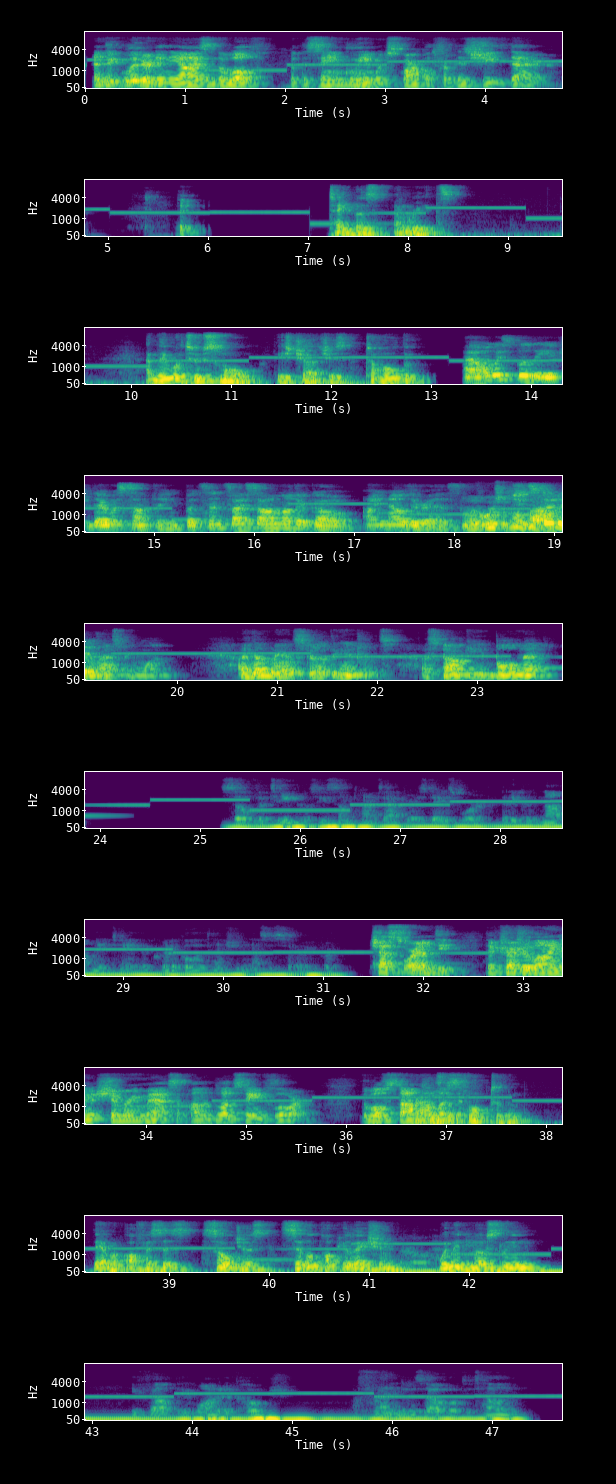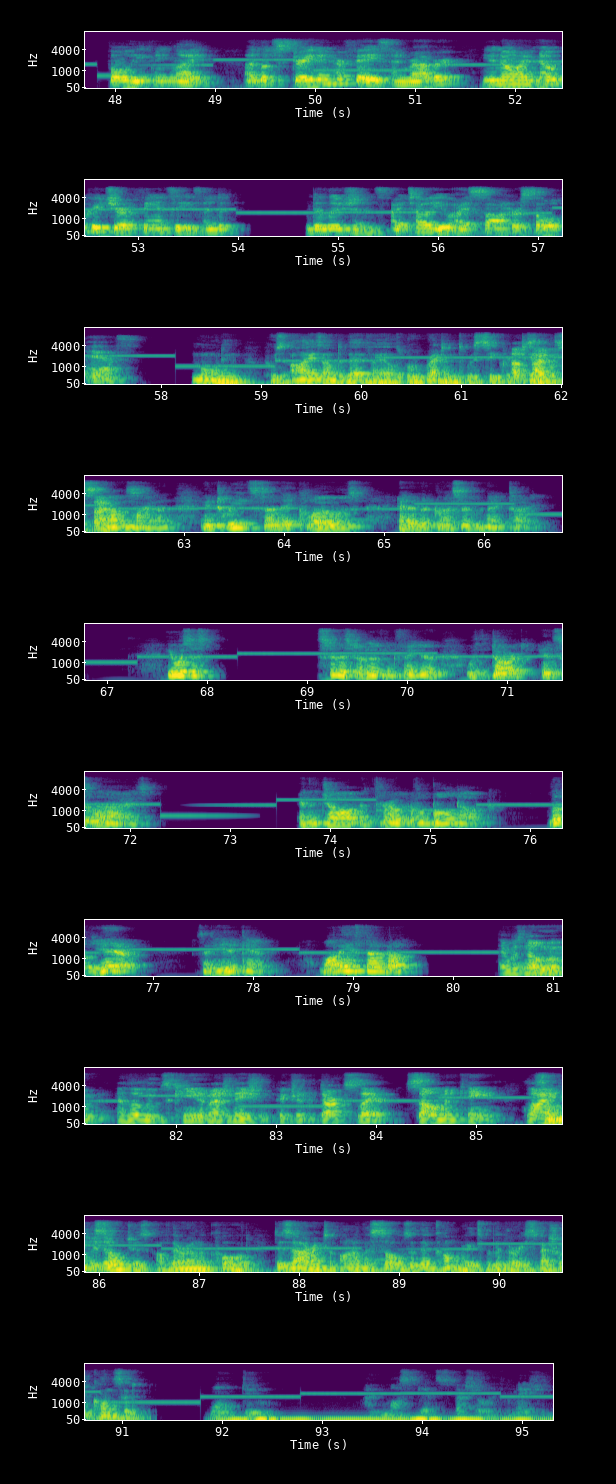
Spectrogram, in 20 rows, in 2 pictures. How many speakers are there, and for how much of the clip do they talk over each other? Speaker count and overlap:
five, about 6%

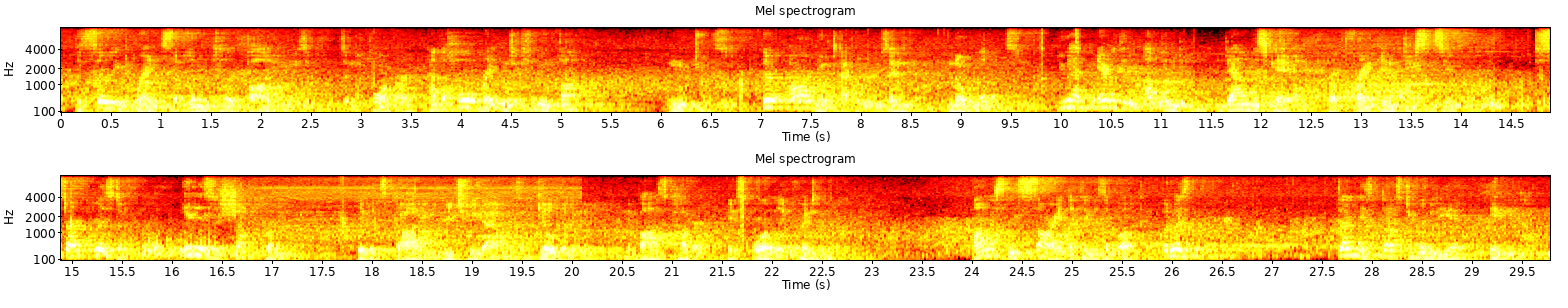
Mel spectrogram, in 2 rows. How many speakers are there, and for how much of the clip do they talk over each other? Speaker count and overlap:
one, no overlap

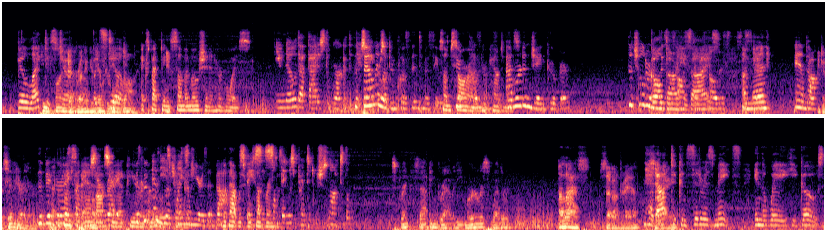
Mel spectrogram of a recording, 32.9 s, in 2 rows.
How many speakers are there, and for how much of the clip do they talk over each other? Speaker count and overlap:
six, about 43%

